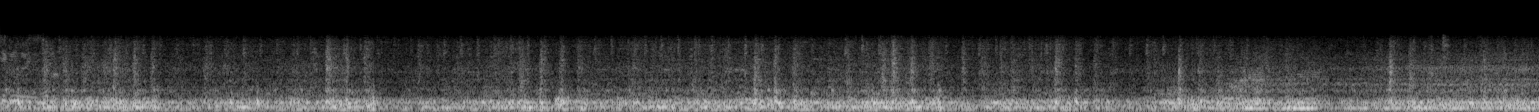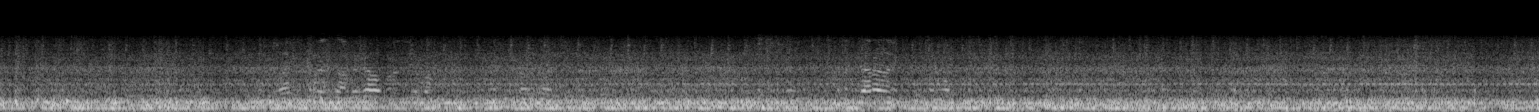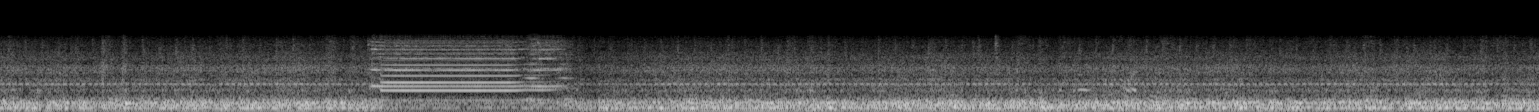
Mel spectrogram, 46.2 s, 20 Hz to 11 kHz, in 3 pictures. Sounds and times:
Outside, rural or natural: 0:00.0 - 0:46.1
Train whistle: 0:34.4 - 0:36.6.

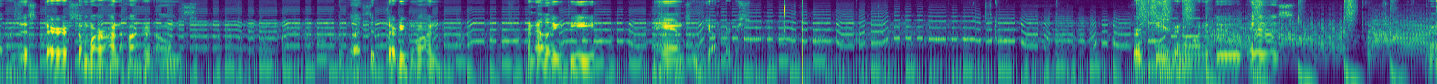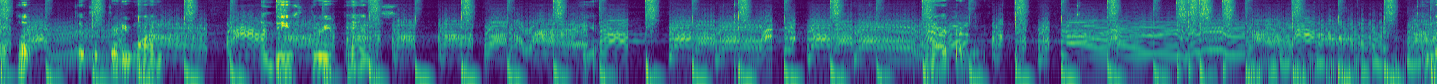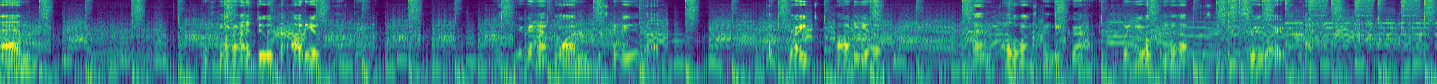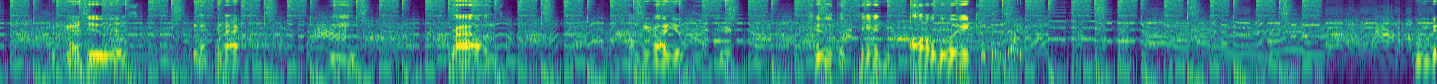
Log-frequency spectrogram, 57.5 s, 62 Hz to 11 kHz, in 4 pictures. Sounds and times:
Speech: 0:00.0 - 0:01.9, 0:03.4 - 0:04.4, 0:05.3 - 0:07.5, 0:11.3 - 0:13.0, 0:14.2 - 0:16.0, 0:17.0 - 0:18.4, 0:20.2 - 0:20.4, 0:23.6 - 0:24.2, 0:28.6 - 0:29.1, 0:30.8 - 0:32.4, 0:33.7 - 0:35.4, 0:36.4 - 0:37.6, 0:38.4 - 0:42.0, 0:43.6 - 0:45.6, 0:46.3 - 0:46.7, 0:47.6 - 0:48.1, 0:49.4 - 0:50.5, 0:51.2 - 0:53.4, 0:57.2 - 0:57.4
Music: 0:00.0 - 0:57.4.

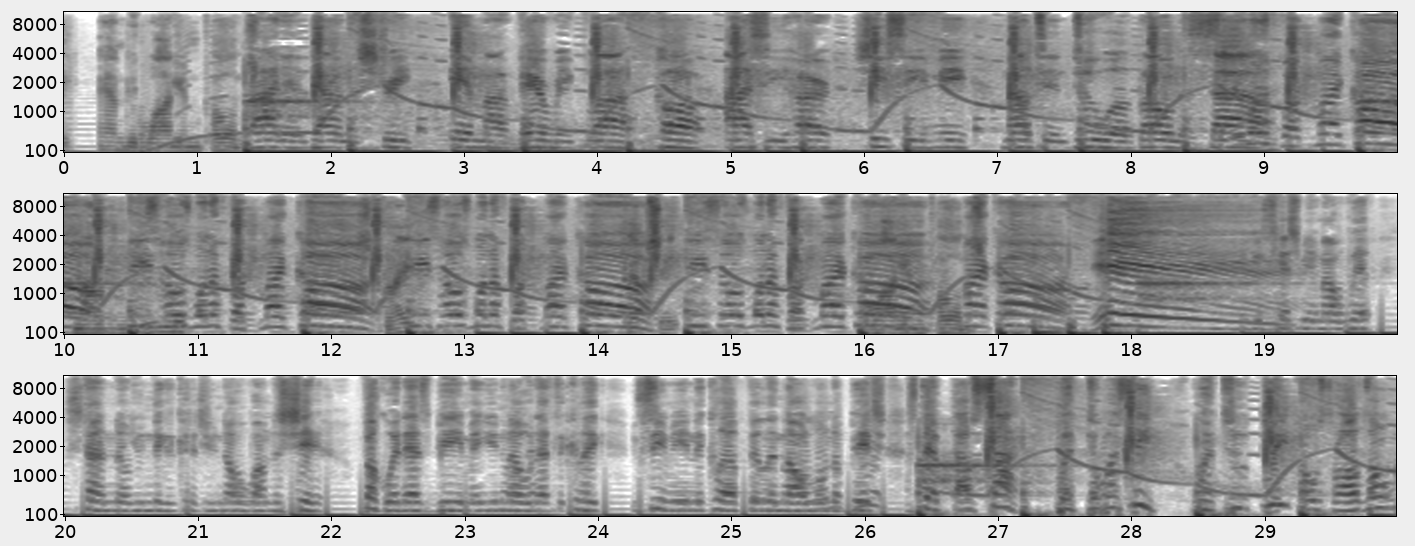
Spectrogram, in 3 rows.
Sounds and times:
Speech: 0:00.0 - 0:01.8, 0:04.5 - 0:05.4, 0:08.1 - 0:09.4, 0:10.0 - 0:11.0, 0:12.2 - 0:12.8, 0:14.0 - 0:14.7, 0:16.0 - 0:22.0, 0:23.0 - 0:26.2
Music: 0:00.8 - 0:19.6, 0:25.8 - 0:29.9.

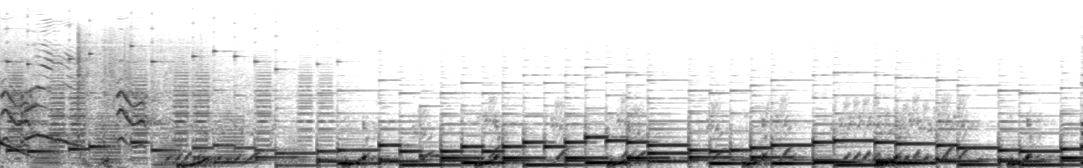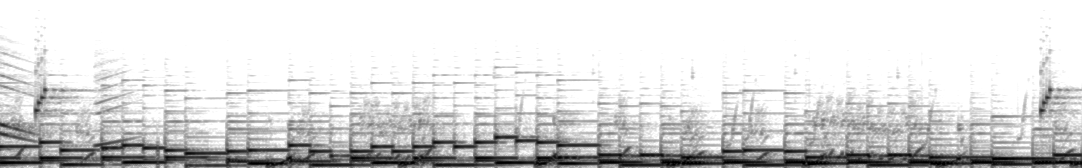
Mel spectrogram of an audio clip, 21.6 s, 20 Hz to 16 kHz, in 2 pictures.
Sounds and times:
Music: 0:00.0 - 0:21.6.

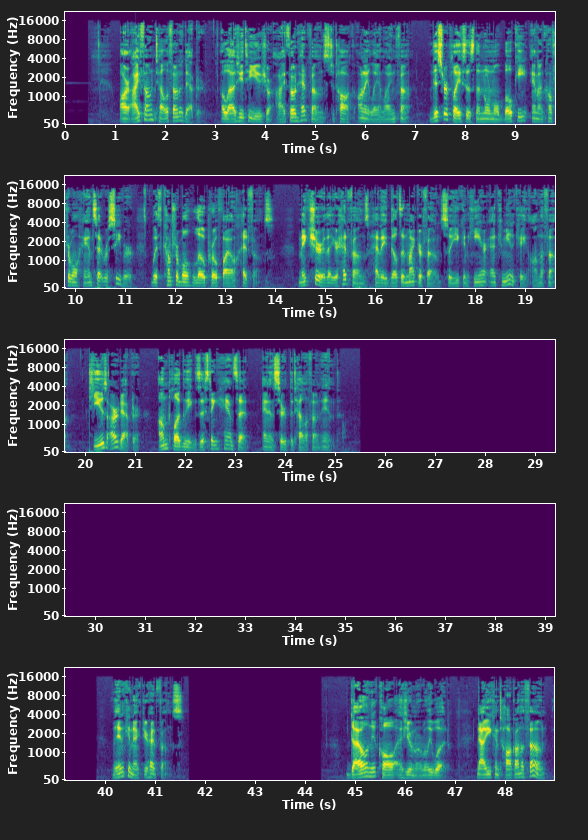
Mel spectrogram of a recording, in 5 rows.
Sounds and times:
Speech: 0:01.1 - 0:25.2, 0:40.2 - 0:41.7, 0:44.8 - 0:48.9.

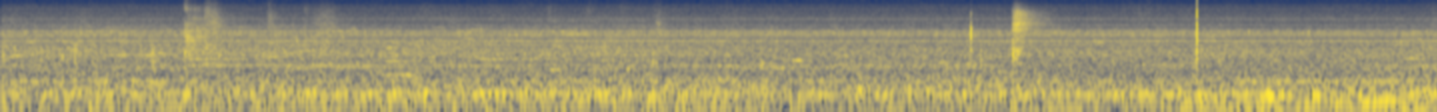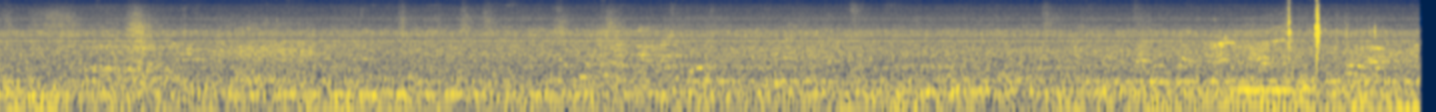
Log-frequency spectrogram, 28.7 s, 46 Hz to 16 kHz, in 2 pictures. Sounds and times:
Speech: 0:19.9 - 0:23.1, 0:25.6 - 0:28.6.

